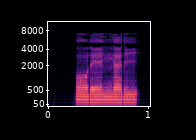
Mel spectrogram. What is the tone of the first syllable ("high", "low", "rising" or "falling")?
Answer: falling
